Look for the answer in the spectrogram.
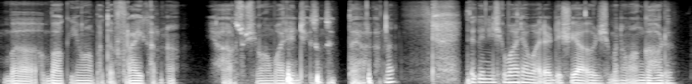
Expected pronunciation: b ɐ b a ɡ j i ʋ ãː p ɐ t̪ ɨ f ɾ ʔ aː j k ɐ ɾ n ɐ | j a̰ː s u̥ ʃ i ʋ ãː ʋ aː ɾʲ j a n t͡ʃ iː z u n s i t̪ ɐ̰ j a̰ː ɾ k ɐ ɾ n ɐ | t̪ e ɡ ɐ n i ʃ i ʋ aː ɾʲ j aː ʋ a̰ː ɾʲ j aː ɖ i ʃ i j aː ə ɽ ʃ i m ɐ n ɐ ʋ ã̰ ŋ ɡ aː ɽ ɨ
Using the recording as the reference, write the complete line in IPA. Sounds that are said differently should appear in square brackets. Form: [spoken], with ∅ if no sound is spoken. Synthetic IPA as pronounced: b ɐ b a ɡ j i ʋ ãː p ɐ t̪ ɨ f ɾ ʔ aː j k ɐ ɾ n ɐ | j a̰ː s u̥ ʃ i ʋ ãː ʋ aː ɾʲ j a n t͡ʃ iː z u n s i t̪ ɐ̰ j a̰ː ɾ k ɐ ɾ n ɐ | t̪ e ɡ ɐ n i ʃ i ʋ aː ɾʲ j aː ʋ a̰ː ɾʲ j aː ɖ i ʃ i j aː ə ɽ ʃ i m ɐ n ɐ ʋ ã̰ ŋ ɡ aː ɽ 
